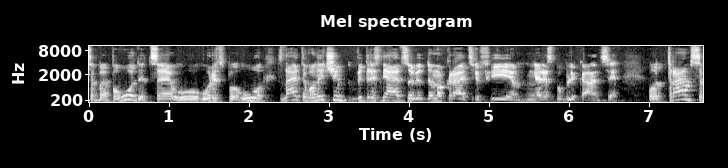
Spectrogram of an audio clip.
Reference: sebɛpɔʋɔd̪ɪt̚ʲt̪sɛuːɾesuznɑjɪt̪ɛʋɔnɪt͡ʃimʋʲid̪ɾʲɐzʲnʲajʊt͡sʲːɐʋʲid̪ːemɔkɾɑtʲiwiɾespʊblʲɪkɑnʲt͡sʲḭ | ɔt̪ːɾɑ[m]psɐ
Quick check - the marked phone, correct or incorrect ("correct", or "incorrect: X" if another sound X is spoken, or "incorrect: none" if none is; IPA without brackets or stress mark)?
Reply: correct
